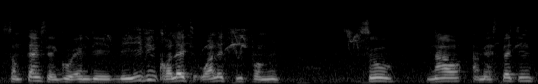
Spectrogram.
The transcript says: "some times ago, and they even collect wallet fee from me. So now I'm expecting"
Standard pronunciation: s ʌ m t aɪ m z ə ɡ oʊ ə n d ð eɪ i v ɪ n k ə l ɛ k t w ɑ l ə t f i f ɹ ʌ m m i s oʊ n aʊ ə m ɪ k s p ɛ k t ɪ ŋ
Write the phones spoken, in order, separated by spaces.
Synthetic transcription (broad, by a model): s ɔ m t aɪ m s ə ɡ oʊ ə n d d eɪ i v ɪ n k ə l ɛ k t w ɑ l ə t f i f ɹ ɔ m m i s oʊ n aʊ ə m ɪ k s p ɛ k t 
